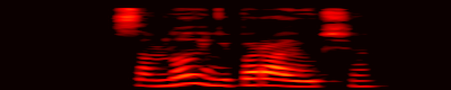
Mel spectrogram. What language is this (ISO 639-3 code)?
bel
